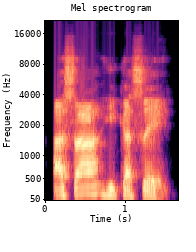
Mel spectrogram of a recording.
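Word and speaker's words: Asahi Kasei: No, you got to say this right. Asahikase separator plant. That's how you say it. Asahikase. No matter what you read, that's how you pronounce it.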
